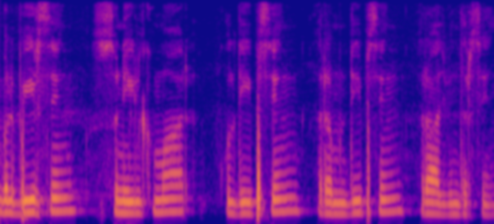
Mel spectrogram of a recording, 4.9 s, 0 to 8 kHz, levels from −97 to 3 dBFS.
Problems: background conversations at intervals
